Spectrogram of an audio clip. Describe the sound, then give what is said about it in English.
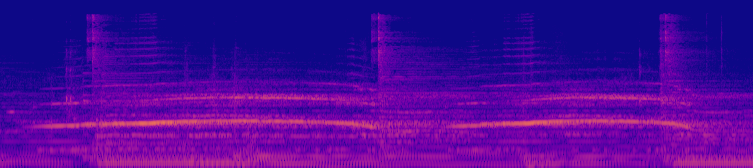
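Two long bugle calls from a Roosevelt elk bull, each a high, sliding whistle with a rough, breathy roar underneath, rising and falling over a few seconds. They ring out loud, with no talking. “The bull's distinctive bugle call is a cross between a whistle and a roar.”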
